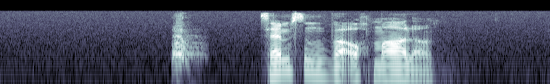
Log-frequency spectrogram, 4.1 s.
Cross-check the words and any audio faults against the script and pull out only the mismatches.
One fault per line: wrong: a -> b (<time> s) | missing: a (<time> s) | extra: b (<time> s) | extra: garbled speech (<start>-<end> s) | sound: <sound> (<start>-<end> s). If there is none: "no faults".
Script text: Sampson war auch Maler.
sound: bark (1.3-1.6 s)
